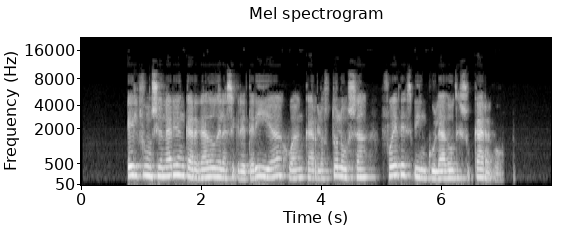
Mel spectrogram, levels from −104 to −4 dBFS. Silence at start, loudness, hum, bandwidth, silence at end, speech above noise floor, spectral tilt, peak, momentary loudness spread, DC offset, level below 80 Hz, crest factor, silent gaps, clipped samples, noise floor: 0.8 s; -18 LUFS; none; 9.6 kHz; 0.8 s; 54 dB; -4.5 dB/octave; -2 dBFS; 7 LU; under 0.1%; -56 dBFS; 16 dB; none; under 0.1%; -72 dBFS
